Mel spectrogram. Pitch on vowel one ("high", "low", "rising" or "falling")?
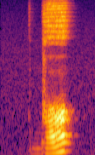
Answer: rising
